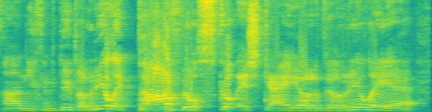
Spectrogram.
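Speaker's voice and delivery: very animated, booming Scottish voice; high, loud Scottish stage voice; powerful theatrical Scottish. Shown as a demonstration. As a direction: go big and loud with an overt Scottish accent. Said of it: "theatrical Scottish voice".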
